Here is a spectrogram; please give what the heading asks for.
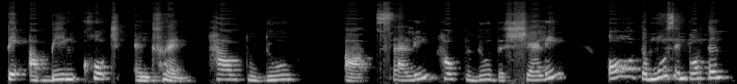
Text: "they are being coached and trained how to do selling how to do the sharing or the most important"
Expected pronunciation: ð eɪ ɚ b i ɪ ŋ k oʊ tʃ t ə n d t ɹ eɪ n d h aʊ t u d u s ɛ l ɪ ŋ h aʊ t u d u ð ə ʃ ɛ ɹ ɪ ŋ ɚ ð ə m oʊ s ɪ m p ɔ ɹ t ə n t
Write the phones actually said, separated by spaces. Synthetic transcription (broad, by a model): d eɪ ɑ b i ɪ ŋ k oʊ tʃ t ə n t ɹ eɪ n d h aʊ t u d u s ɛ l ɪ ŋ h aʊ t u d u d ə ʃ ɛ l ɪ ŋ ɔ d ə m oʊ s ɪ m p ɔ t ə n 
